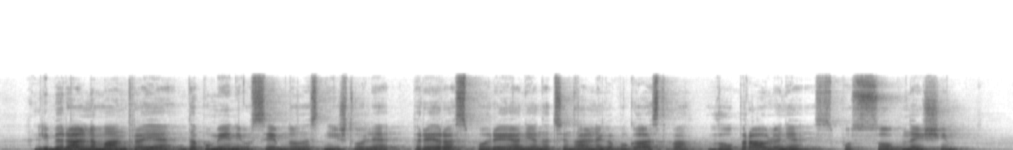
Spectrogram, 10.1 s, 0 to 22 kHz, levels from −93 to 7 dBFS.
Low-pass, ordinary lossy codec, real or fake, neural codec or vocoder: 10.8 kHz; none; real; none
